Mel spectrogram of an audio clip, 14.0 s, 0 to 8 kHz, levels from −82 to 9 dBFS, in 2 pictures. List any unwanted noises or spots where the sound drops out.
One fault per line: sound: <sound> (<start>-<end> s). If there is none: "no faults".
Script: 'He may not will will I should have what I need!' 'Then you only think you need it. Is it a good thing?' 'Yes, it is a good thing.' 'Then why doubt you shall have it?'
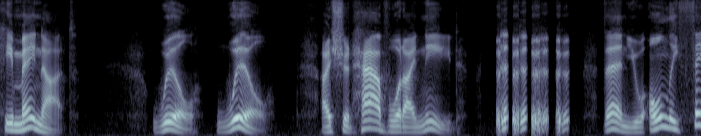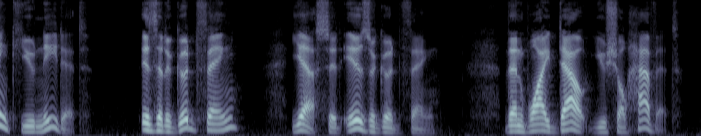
sound: laugh (5.0-5.7 s)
